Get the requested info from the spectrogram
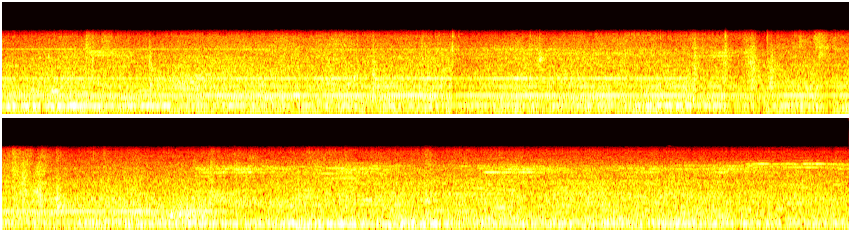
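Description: A machine running with a steady hum and several held tones, with a few clicks around the middle; about five seconds in, the held tones stop and the hum changes to a different, higher pattern.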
